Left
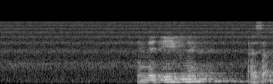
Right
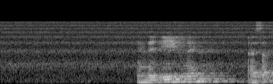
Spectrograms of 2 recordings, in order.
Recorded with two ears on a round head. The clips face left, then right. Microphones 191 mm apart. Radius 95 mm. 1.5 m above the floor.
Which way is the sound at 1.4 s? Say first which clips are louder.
Even; 5° right (ahead or behind).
